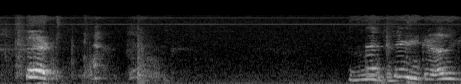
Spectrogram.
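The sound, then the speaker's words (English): A female pet growls in short, wavering bursts, then lets out a longer, louder rumbling growl, with a couple of sharp spitting hisses mixed in. “It's a very big growl, that, isn't it? She's spitting as well.”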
